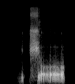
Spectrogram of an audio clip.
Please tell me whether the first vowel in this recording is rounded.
yes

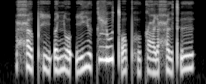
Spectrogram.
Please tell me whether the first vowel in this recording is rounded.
no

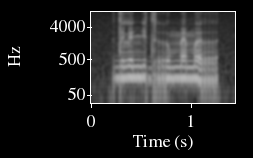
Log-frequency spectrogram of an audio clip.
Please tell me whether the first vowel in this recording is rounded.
no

